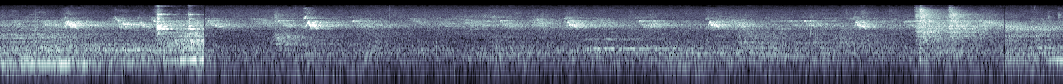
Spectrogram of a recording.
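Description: Cattle-barn ambience: cattle lowing briefly once or twice over a background of repeated short high chirps. A louder clatter comes about one and a half seconds in and again near nine seconds.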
